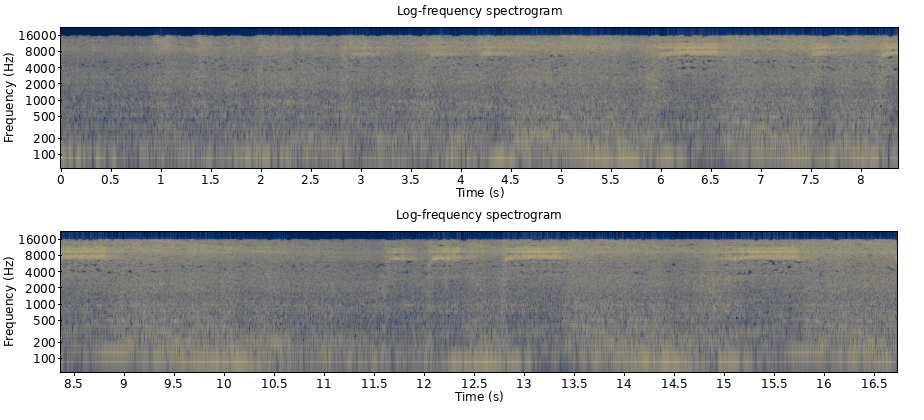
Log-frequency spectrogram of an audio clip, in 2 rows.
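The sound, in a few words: Mitsubishi Canter 2011 Super Speed truck engine revving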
